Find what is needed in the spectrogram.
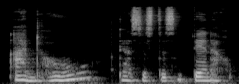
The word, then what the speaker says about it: Adho: Zuerst mal mit Adho. Da haben wir ein H hinter dem D. Das heißt, wir haben ein D-H, das wir aussprechen müssen. Und es kommt dann zum Adho. Und das O wie auch das E sprechen wir immer lang aus. Und zusammen ist es dann Adho. Das ist der erste Teil.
